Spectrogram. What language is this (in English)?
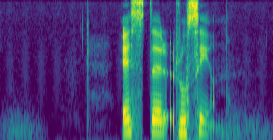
Swedish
